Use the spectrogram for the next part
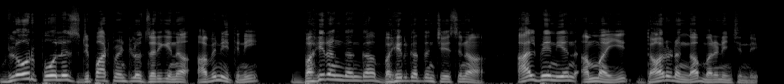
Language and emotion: Telugu, neutral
